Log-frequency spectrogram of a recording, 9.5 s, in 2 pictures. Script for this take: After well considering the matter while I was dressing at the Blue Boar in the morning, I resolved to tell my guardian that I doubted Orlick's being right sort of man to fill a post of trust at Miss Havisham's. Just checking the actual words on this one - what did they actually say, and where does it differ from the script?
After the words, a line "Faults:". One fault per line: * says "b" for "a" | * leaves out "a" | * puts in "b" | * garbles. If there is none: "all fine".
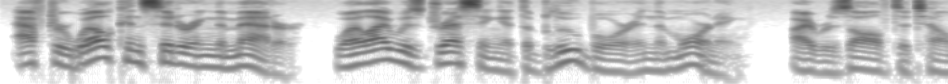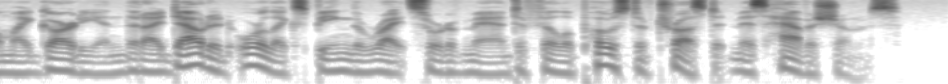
After well considering the matter while I was dressing at the Blue Boar in the morning, I resolved to tell my guardian that I doubted Orlick's being the right sort of man to fill a post of trust at Miss Havisham's.
Faults:
* puts in "the"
